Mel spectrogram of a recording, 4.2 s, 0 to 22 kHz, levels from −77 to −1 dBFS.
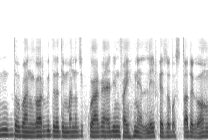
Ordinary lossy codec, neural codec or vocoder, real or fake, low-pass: Opus, 64 kbps; codec, 16 kHz, about 1 kbps, DyCAST, with the encoder's durations; fake; 7.2 kHz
